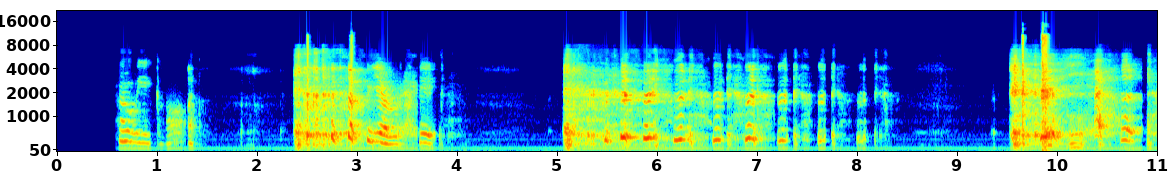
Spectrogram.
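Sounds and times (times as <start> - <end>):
person wheezy coughing: 2.4 - 3.1, 5.1 - 8.4, 9.5 - 11.0.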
